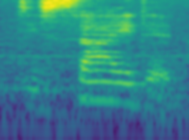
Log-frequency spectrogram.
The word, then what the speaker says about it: decided: one tip two syllables your decide is already two syllables so now when I pronounce it with the IDI ending I have to have three syllables there decided so we've got sounded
